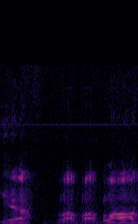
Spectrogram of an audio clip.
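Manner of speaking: low, flat, bored, unmotivated monotone drone. Showing how unmotivated video makers sound: monotone. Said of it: "you're just more monotone".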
